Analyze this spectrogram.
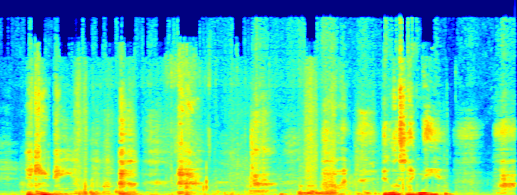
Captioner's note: panting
